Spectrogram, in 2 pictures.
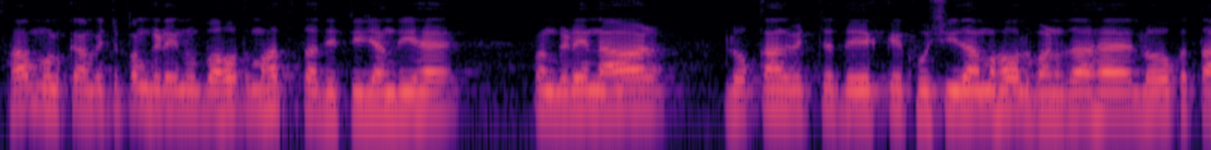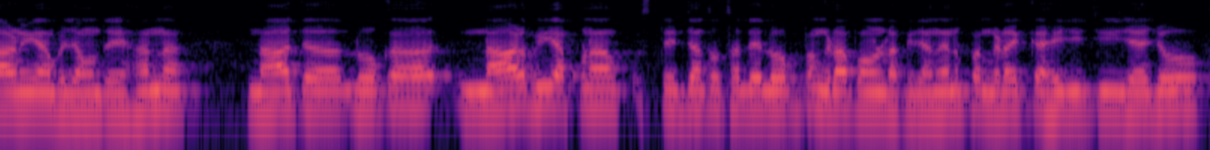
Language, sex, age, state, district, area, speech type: Punjabi, male, 30-45, Punjab, Mansa, urban, spontaneous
